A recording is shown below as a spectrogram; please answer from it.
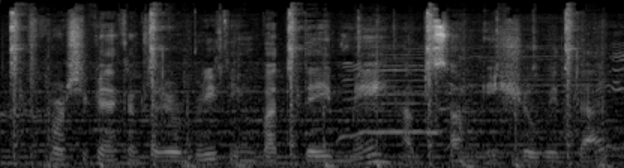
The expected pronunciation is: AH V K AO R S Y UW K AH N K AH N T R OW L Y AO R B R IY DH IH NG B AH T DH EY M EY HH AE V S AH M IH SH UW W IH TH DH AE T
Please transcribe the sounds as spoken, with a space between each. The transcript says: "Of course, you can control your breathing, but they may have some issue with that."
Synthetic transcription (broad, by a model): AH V K AO R S Y UW K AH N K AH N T OW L Y AO R B R IY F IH NG B AH T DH EY M EY HH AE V S AH M IH SH UW W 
